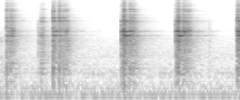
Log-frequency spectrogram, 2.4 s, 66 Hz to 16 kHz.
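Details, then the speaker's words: Stihl BR 600/700 backpack blower engine pan dropped onto a steel surface to check for cracks: each drop rings with a clean, high, fading tone, so no crack. Loose bolts had worn into the pan, so it will most likely be replaced anyway. "a quick way to check it is if you have a metal surface like this if you just drop it"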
